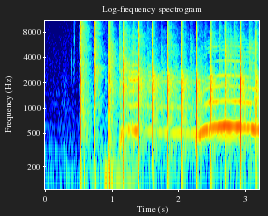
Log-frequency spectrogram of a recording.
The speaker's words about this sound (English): As you can tell, not even anyone that works on the show is excited about it because that was the most delayed, insincere, give-a-fuck clap I've ever heard in my life.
